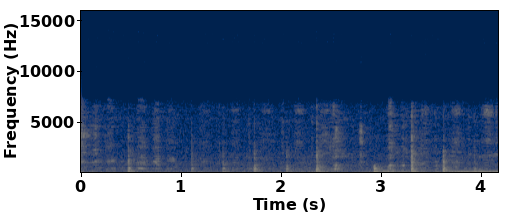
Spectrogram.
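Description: Near silence with faint, light taps and strokes of a paintbrush on paper, several small ticks spread through the few seconds.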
